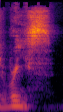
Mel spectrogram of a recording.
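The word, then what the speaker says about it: Rhys: on r r Rees RH Ys that I think that's Reese I was like RH Ys but that's I think how they pronounce it is Reese I like this what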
